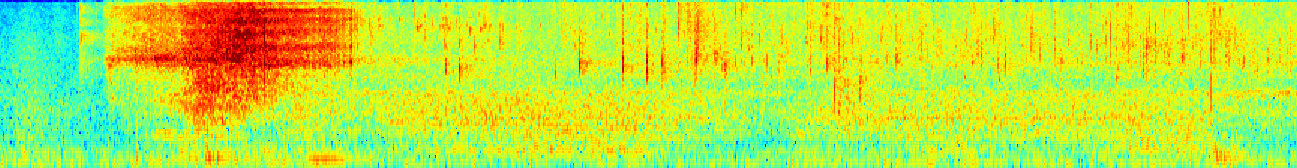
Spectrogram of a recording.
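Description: Water sprays onto a motorcycle's plastic fairing in a detailing workshop test, a loud hissing burst up front, then a steady softer patter and trickle of water running off the panels.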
